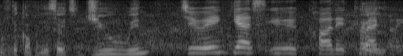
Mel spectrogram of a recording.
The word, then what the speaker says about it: Zhiyun: have a bit of a hard time to pronounce the name of the company so you win cheering yes you caught it okay and you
